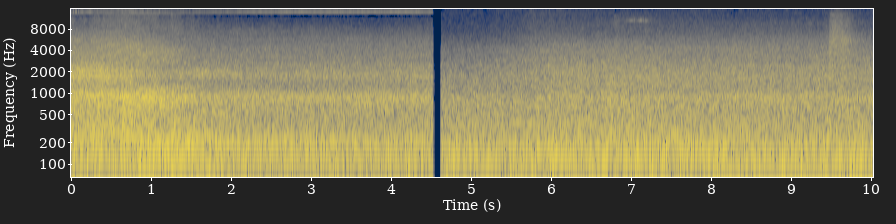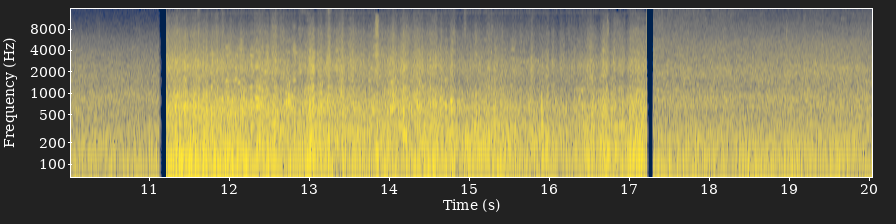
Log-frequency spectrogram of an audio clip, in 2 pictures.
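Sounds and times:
train rumbling over bridge: 0.0s - 3.8s, 4.8s - 20.0s
city traffic noise: 0.0s - 20.0s
train wheels clicking on rails: 11.2s - 17.2s.

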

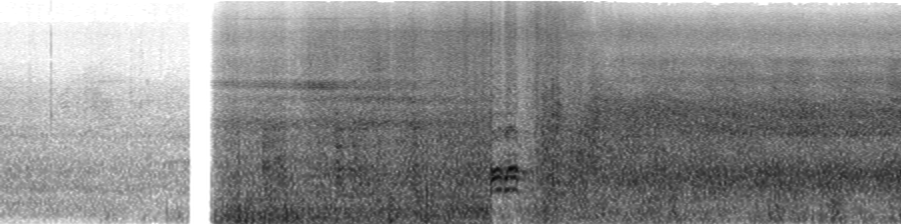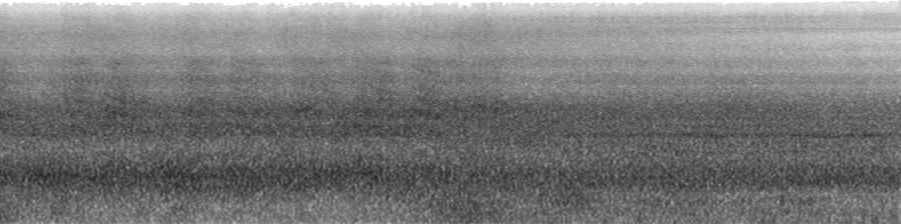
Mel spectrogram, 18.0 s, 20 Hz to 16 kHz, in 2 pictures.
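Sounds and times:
train carriages rushing on rails: 2.2s - 18.0s.

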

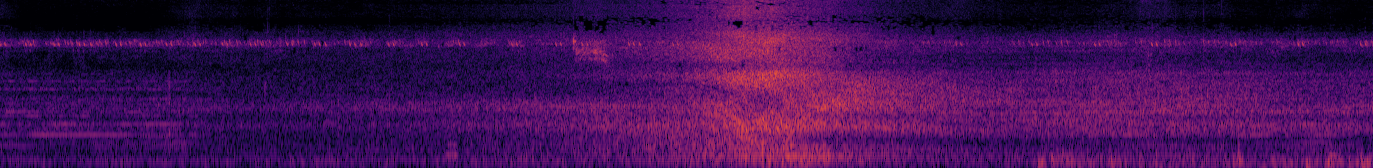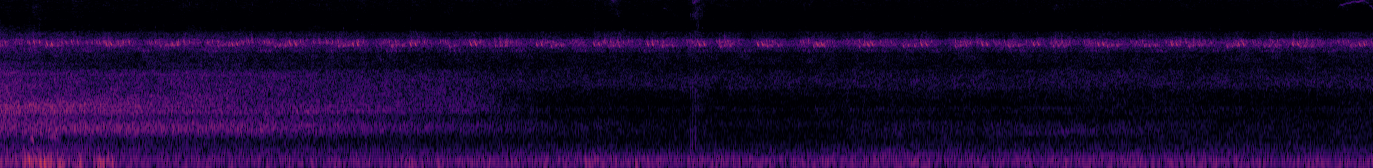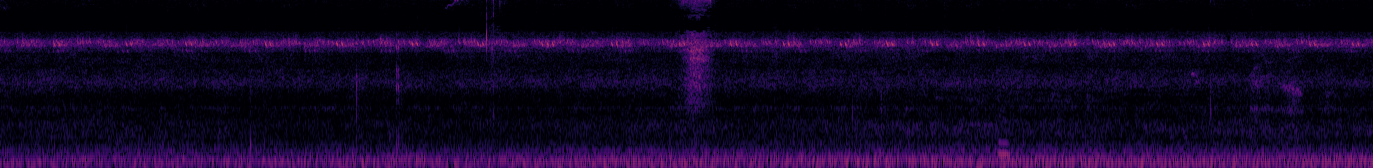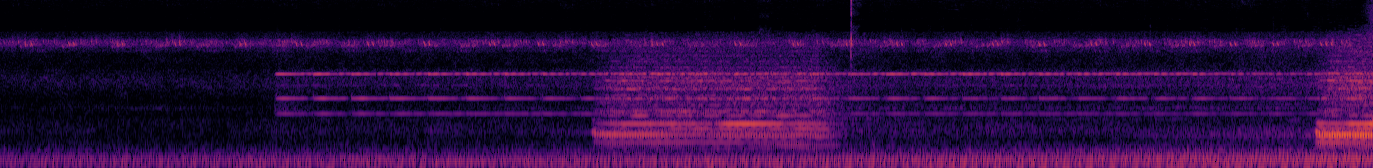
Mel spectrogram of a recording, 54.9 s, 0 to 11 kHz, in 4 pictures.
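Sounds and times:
diesel locomotive rumble: 0.0s - 19.4s, 32.6s - 54.9s
crickets chirping: 0.0s - 54.9s.

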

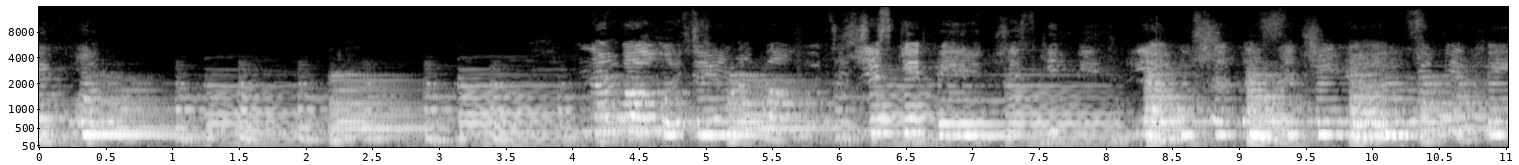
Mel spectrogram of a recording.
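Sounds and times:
children's choir singing: 0.0s - 1.1s, 3.9s - 11.0s
piano accompaniment: 0.0s - 11.0s.

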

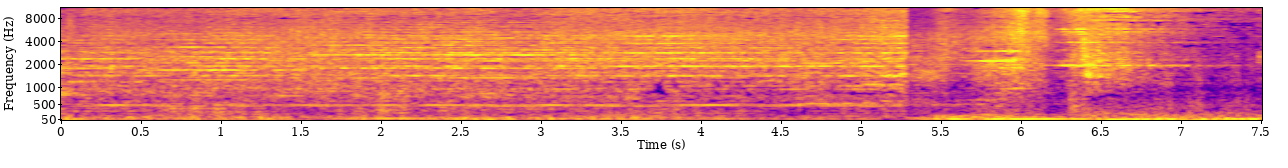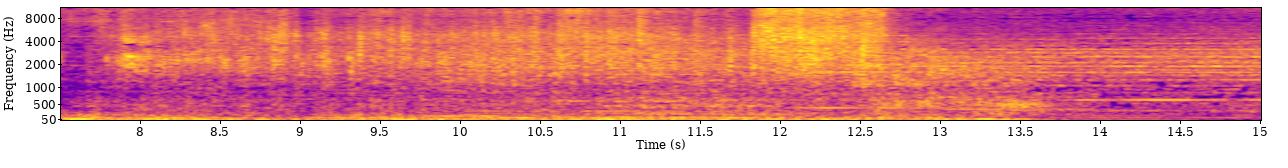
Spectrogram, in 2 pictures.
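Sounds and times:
deep heavy rumble: 0.0s - 5.6s, 6.7s - 14.2s
film score music: 0.0s - 15.0s.

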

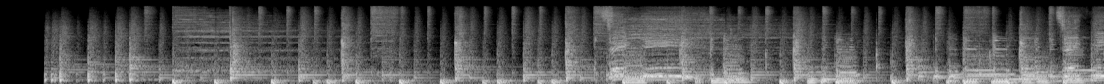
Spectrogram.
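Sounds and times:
drum kit groove: 0.4s - 11.0s
soul funk recording: 1.7s - 11.0s.

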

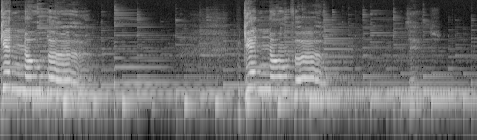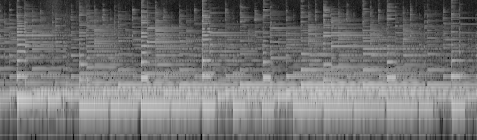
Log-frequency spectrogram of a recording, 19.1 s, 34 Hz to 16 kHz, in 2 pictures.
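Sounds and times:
acoustic guitar plucking: 0.0s - 19.0s.

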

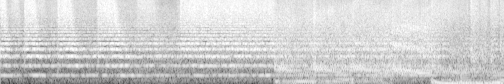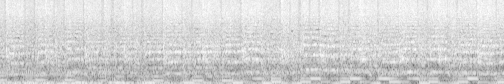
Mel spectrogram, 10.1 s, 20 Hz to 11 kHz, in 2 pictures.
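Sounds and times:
hardstyle dance music: 0.0s - 10.0s.

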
